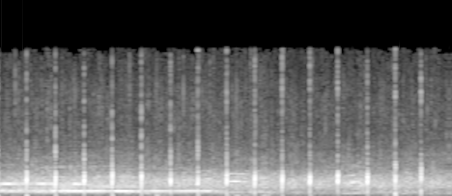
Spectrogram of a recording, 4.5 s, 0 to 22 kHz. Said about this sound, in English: Let's give him 15 seconds of the loudest clap ovation you can possibly give. Ready? 1, 2, 3, go.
